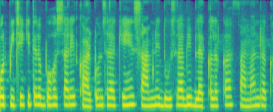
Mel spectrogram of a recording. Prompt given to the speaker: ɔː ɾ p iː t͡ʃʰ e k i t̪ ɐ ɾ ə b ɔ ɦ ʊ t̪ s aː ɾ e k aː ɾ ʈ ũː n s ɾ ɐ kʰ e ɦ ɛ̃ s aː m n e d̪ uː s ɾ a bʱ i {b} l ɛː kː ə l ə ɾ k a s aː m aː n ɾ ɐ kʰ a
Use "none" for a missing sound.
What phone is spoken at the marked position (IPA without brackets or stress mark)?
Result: b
